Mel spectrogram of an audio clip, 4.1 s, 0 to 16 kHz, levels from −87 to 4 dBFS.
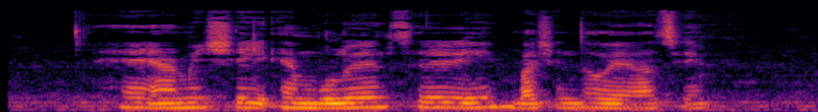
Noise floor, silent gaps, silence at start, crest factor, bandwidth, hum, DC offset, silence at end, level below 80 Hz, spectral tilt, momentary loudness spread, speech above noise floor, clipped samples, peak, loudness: -45 dBFS; none; 0.1 s; 18 dB; 11.5 kHz; none; under 0.1%; 0 s; -52 dBFS; -6 dB/octave; 16 LU; 23 dB; under 0.1%; -6 dBFS; -23 LUFS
